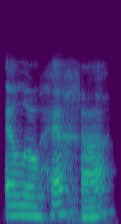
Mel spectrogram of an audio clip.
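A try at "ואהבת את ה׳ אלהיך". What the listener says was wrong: No, look at the third word letter. It's not a het, it's a hey. No, just Elohe. It's an H. Elohecha. And a lot of you probably would make that a het, but it's not. It's a H. It's a hey.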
